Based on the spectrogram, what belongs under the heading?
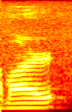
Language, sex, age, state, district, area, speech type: Assamese, male, 45-60, Assam, Dibrugarh, rural, spontaneous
